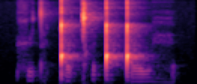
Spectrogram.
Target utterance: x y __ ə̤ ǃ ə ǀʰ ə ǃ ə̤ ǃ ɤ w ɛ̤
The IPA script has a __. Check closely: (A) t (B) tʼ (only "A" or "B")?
A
